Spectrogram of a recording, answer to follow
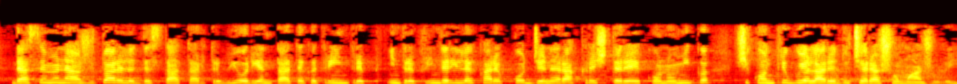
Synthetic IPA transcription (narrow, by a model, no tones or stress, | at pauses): d̪e̞ase̞me̞neaːʒut̪oaɾe̞le̞d̪e̞st̪at̪art̪ɾe̞buio̞ɾie̞nt̪at̪e̞kət̪ɾe̞it̪ɾeint̪ɾe̞pɾind̪e̞ɾile̞kaɾe̞po̞t̪̚d͡ʒe̞ne̞ɾakɾe̞ʃt̪e̞ɾe̞ːko̞no̞mikə | ʃiko̞nt̪ɾibuje̞laɾe̞d̪ut͡ʃe̞ɾeaʃo̞maʒulṵj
